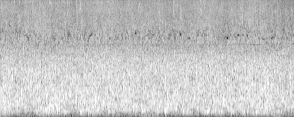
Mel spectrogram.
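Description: Fast-flowing, muddy river water rushing and splashing steadily.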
